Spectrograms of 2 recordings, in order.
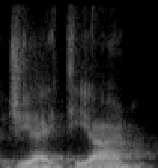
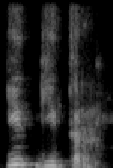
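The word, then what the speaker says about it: ГИТР: the cultural department of gitr it's correct jtr films oh it's pronounced guitar in russia film in russian is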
